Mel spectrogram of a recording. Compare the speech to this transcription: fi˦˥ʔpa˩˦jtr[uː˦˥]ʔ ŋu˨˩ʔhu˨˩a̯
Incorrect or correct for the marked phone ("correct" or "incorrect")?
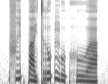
incorrect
